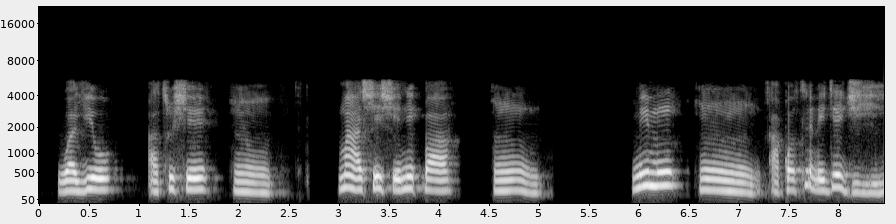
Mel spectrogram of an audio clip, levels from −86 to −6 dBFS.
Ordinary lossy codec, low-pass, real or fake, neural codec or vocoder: none; 5.4 kHz; fake; codec, 16 kHz, 4 kbps, FunCodec, trained on LibriTTS, 50 frames a second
